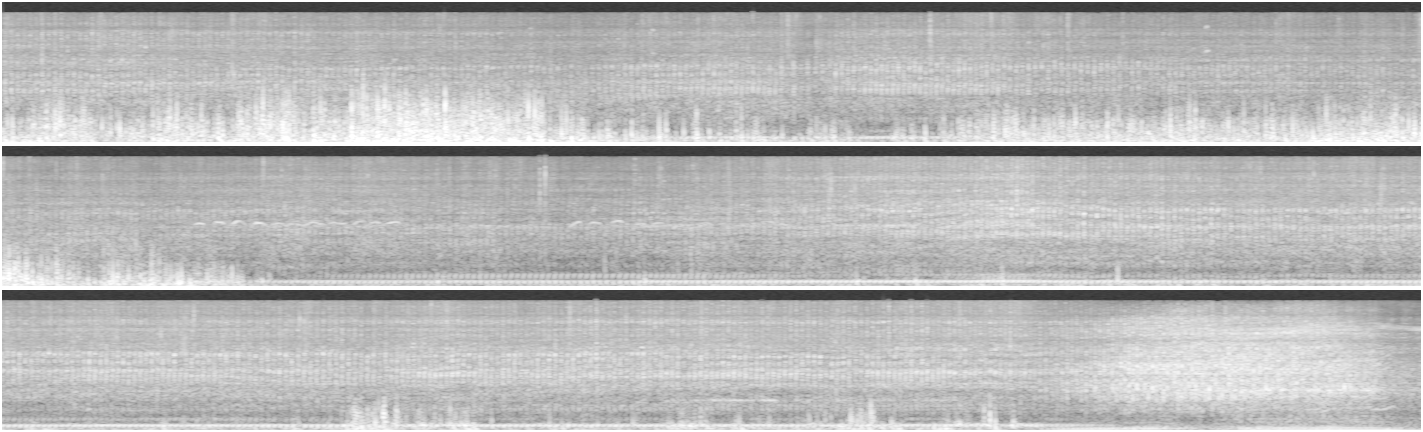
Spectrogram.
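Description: A motor vehicle's engine running. For about the first twelve seconds it is loud and rough, with heavy rumbling and knocking, then it settles into a steady low hum until near the end.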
